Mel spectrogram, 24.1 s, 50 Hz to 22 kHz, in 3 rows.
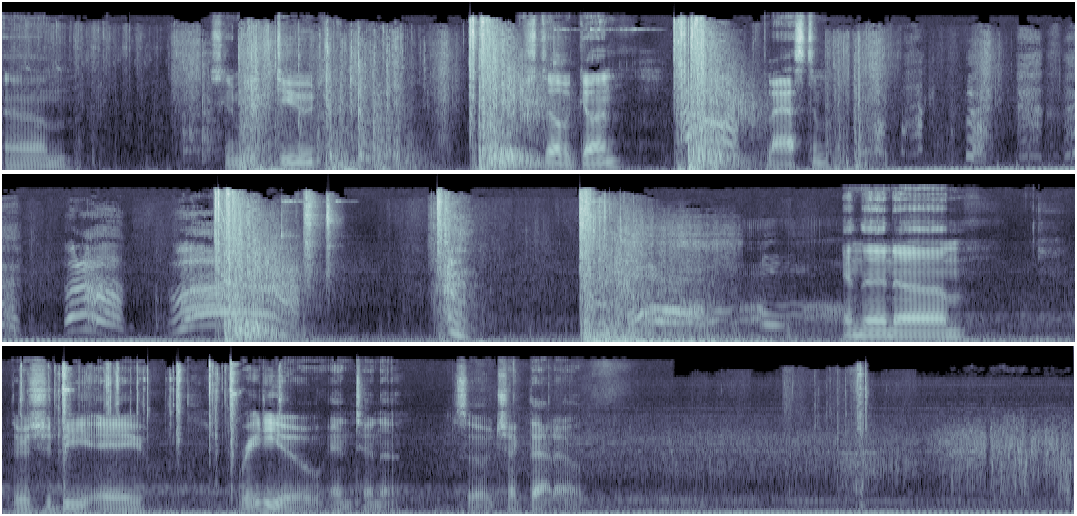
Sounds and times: Gunshot, gunfire: 3.6 - 4.0, 5.1 - 5.7, 9.7 - 10.3, 12.4 - 13.0.

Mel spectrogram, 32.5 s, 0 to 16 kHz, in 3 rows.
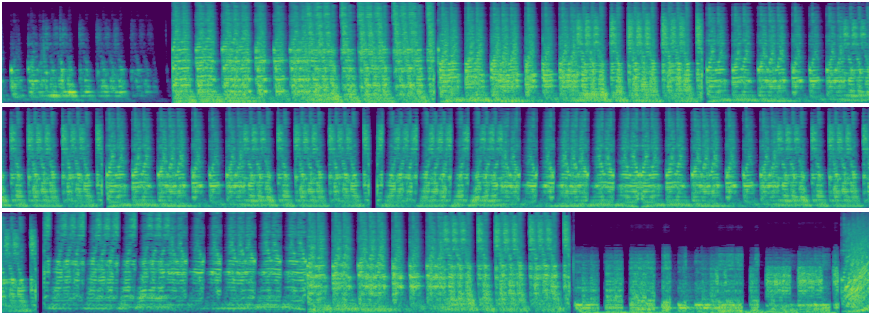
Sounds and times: Music: 0.0 - 32.5
Sound effect: 0.0 - 32.5.

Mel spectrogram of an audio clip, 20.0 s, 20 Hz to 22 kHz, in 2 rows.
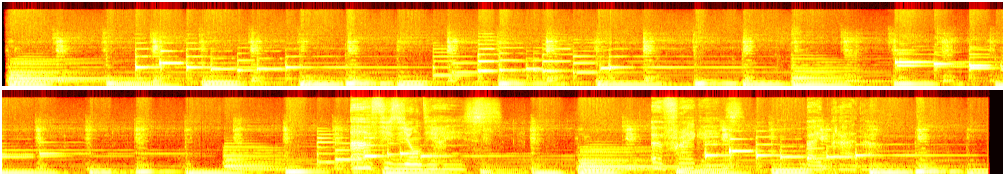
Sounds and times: Music: 0.0 - 19.9
Speech: 13.5 - 15.0, 16.5 - 17.4, 18.0 - 18.8.

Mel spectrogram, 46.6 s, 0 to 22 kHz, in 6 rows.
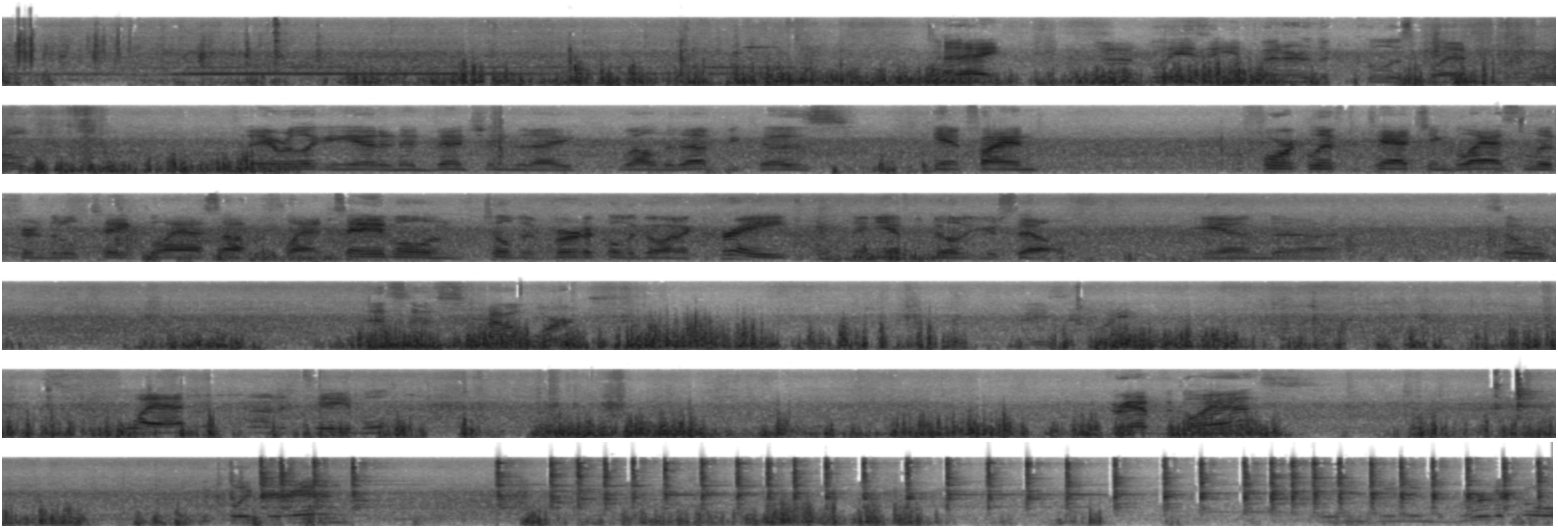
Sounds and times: Wind noise (microphone): 0.0 - 9.5, 11.2 - 12.6, 16.1 - 17.3, 19.5 - 21.7, 22.6 - 40.6, 41.4 - 44.8.

